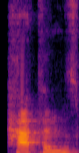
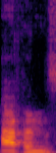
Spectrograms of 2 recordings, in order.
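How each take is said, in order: First: The initial H is pronounced. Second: The initial H is dropped.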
